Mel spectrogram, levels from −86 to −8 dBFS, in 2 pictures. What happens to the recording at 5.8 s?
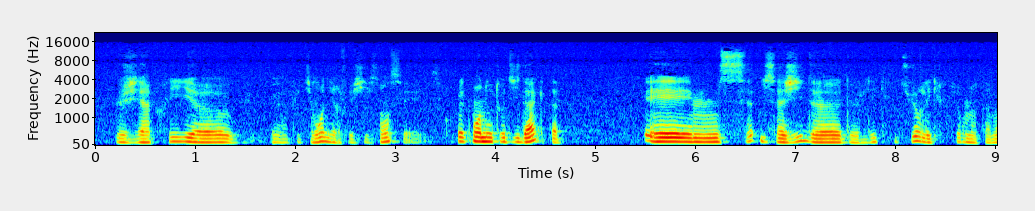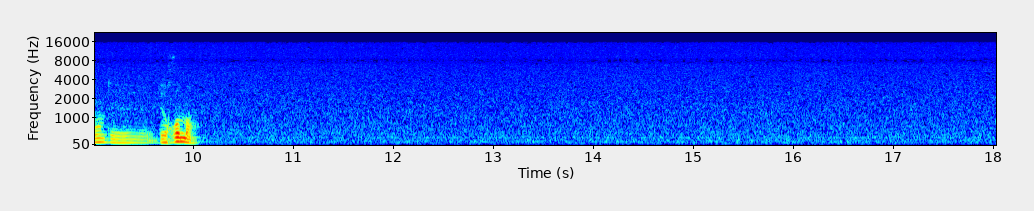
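Nothing goes wrong at 5.8 s; the speech carries straight through that moment with no dropout, click, distortion or other fault.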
